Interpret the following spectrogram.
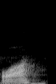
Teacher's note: it'll be something like wa rather than the full kind of length of the third tone.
